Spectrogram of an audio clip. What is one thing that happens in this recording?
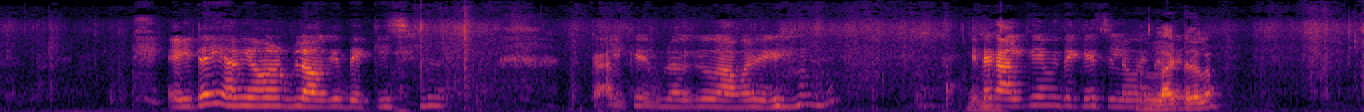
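Bubble wrap crinkles as hands unwrap it.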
